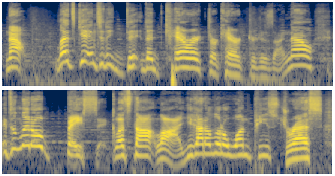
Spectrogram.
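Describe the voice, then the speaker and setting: A man's voice: high voice, wildly swooping pitch, moderate pace, sharp tone, soft background music. A young man hosting casual gaming commentary, hyped and playful, full of slang and repeated phrases. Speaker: gaming YouTuber host.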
